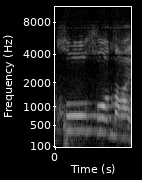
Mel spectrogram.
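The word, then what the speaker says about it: corona: 코로나를 뭐 프랑스 발음으로 읽으면 그냥 코호나 이렇게 하는데 저 코로나라고 많이 안 하고 그냥 코비드라고 하는 것 같습니다.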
